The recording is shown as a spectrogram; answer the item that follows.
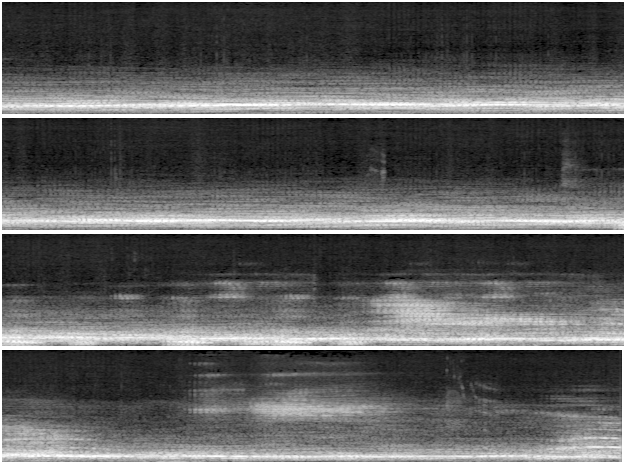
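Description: Ambient drone soundtrack: a steady, wavering low hum runs throughout. Short falling swoops join it near the middle, higher gliding tones follow, and a brighter swell comes near the end.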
